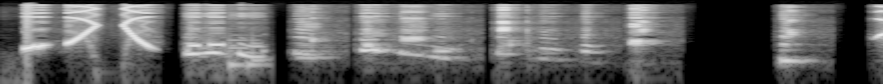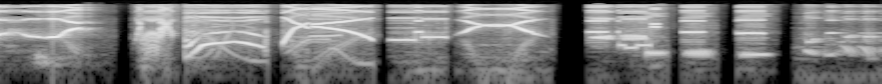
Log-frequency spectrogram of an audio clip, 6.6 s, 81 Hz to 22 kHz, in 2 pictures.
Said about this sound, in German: das charakteristische Quietschen kennt man ja vielleicht, das war R2D2 aus Star Wars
